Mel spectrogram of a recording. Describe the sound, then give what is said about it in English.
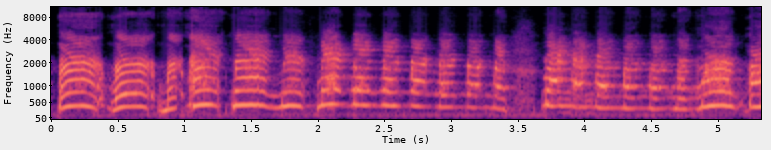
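A duck call blown to imitate ducks gives a rapid run of many loud, nasal quacks, then a brief pause and a second quick string of quacks, with no talking. “Sounds like ducks. They get a little bit closer. And then all of a sudden they're like, it's got to be real.”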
